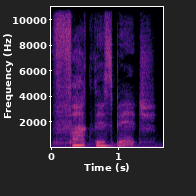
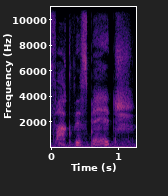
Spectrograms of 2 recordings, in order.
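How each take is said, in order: First: Very soft, slow curse under the breath; muttered curse. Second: Slow breathy whisper, no voice at all; whispered curse. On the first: Fed-up reader cursing the villain under her breath. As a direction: drop the voice and grumble it slowly. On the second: Reader whispers her curse at the villain again. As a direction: whisper the curse slowly through the teeth. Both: Real, not acted.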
